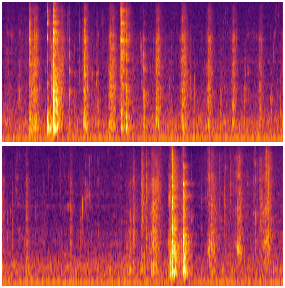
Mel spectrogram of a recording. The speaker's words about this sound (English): And you can hear that, it's still crunchy after sitting in milk.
